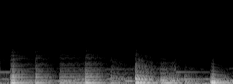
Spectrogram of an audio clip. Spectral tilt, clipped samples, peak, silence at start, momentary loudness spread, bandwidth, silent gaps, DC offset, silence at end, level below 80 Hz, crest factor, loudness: -16 dB/octave; under 0.1%; -6 dBFS; 0 s; 8 LU; 1.5 kHz; none; under 0.1%; 0 s; -26 dBFS; 18 dB; -28 LUFS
